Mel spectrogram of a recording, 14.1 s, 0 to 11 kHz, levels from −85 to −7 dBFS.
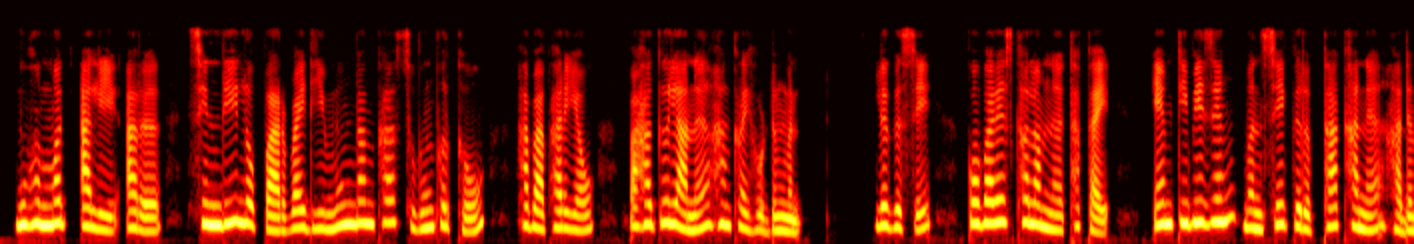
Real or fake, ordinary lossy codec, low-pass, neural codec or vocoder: fake; none; 7.2 kHz; codec, 16 kHz, 2 kbps, FunCodec, trained on LibriTTS, 25 frames a second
